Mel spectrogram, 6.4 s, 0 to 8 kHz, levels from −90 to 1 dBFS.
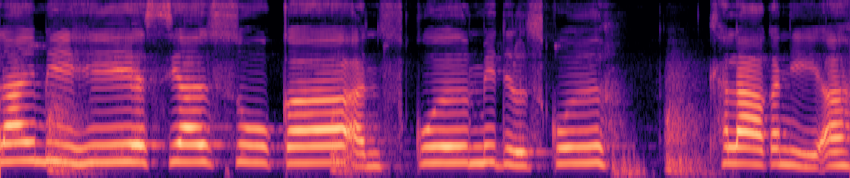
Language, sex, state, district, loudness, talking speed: Mizo, female, Mizoram, Aizawl, -16 LUFS, 115 wpm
